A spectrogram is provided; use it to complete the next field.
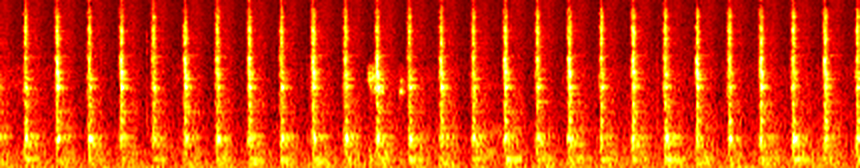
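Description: A steady, fast ticking clock sound effect, about four crisp ticks per second in an even countdown rhythm, playing alone without any talking, used as the countdown timer in a radio call-in word game where a caller must name six words before time runs out.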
